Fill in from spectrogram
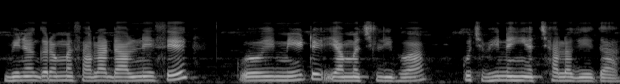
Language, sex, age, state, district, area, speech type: Hindi, female, 30-45, Uttar Pradesh, Bhadohi, rural, spontaneous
